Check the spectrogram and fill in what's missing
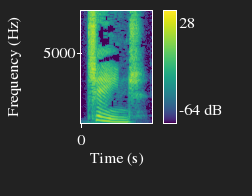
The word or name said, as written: change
